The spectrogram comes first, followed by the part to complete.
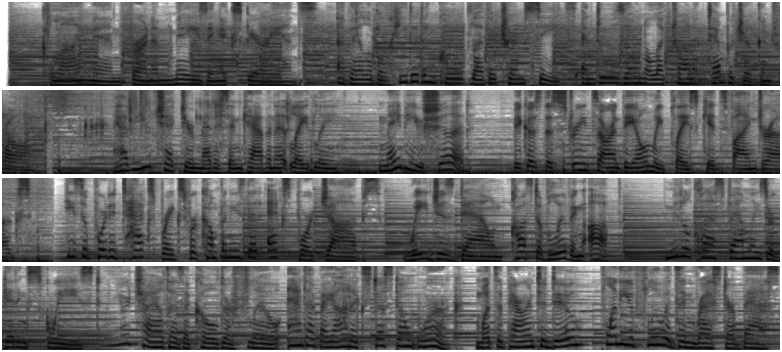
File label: Commercial, women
